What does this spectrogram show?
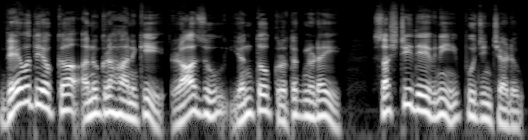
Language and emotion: Telugu, neutral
